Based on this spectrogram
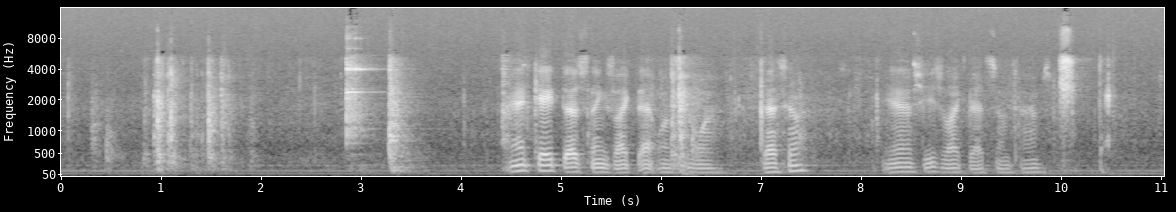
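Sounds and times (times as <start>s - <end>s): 
low steady hum: 0.0s - 11.0s
dishes clinking and clattering as they are handled in a messy kitchen: 2.8s - 3.5s
speech: 4.5s - 7.6s, 8.2s - 10.2s.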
